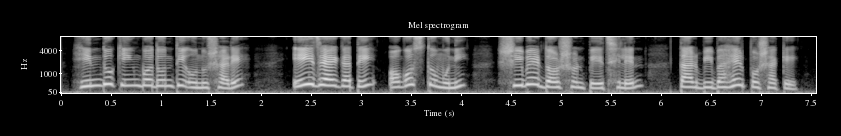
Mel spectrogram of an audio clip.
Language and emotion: Bengali, neutral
